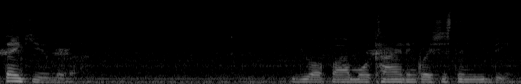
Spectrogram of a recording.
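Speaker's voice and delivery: low, soft, holding back tears; grateful soldier, quiet and grave; moved warrior. Acted. Hunter thanking Luna for her kindness, softly moved.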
